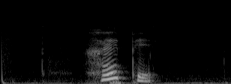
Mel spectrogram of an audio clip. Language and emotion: Russian, neutral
